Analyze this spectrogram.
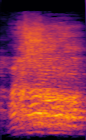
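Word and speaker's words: حَشَرَ: র হাশারা হাশারা কির হাশার সবাই কন হাশার জোরে কন হাশার হাশারা বানান করি সবাই সবাই কন হা জবর হা শিন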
